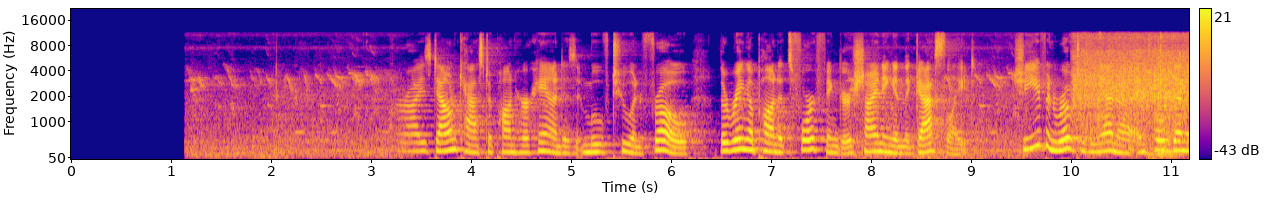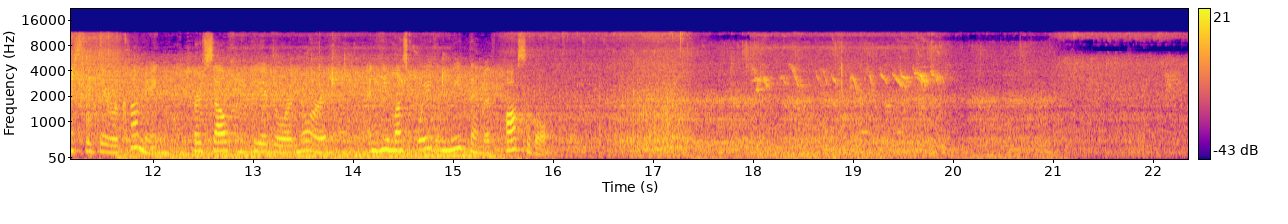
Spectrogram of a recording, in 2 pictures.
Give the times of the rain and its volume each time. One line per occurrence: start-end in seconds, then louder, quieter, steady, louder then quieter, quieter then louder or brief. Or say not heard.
9.9-22.3 quieter.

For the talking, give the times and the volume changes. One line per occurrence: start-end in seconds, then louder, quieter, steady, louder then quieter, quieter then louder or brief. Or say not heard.
3.2-16.0 steady.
